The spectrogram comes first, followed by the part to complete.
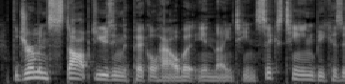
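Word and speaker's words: Pickelhaube: Um the next German word from this area is picklehala. So actually that's the German pronunciation picklehala and in English the pronunciation is very similar picklehalba.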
